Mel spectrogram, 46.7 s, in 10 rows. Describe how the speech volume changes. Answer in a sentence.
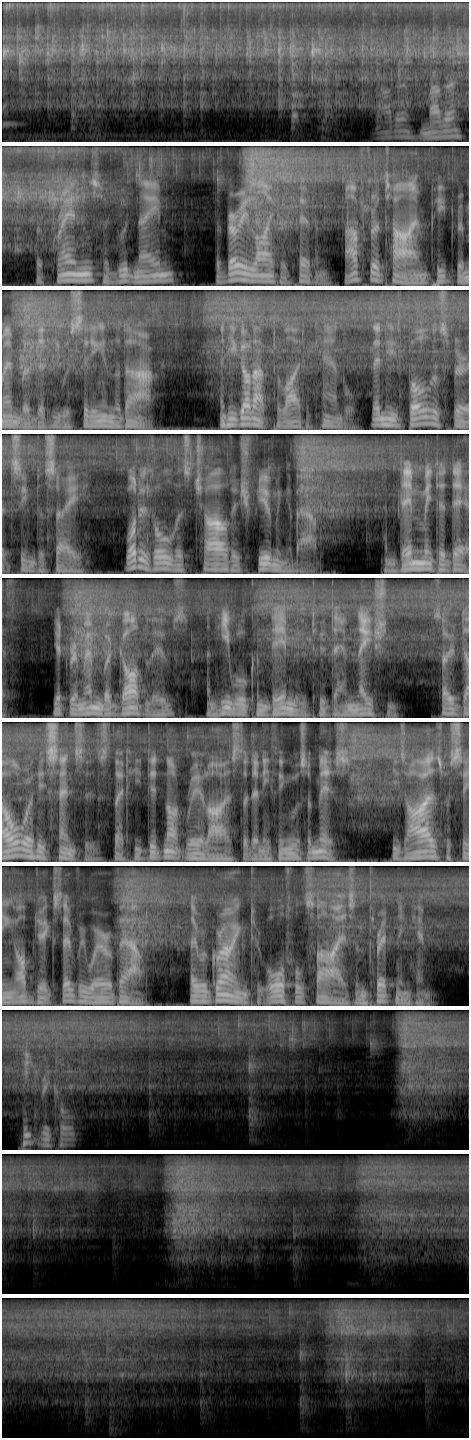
The loudness of the speech stays about the same.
